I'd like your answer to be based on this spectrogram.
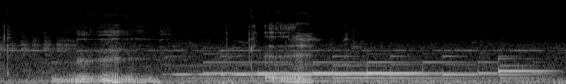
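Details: Burping while eating crunchy, spicy jalapeño snacks in a car: two deep, rumbling belches over loud background music.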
